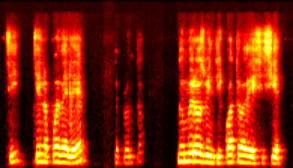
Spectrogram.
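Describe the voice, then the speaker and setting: A man's voice: a little high, unhurried, mellow, husky. A man with an Ecuadorian accent teaching a Bible study. He chats casually, laughs often and keeps quizzing his listeners. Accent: Ecuadorian Spanish. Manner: conversational, quizzes listeners with rhetorical questions; laughs often, frequent verbal fillers.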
